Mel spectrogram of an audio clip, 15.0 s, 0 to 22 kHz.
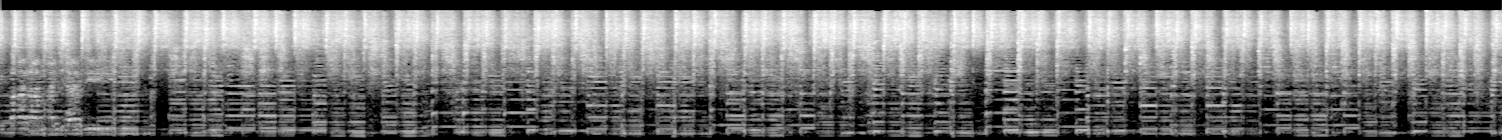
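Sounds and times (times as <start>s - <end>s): acoustic guitars strumming: 0.0s - 15.0s
maracas shaking: 0.0s - 15.0s.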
